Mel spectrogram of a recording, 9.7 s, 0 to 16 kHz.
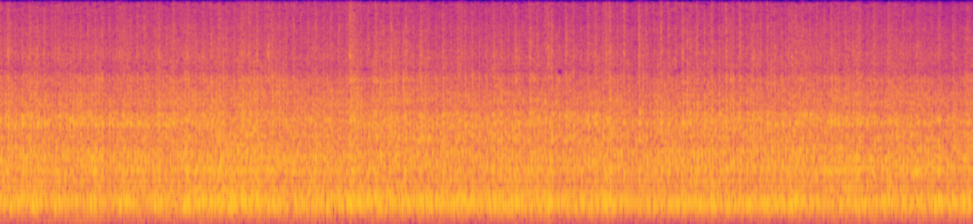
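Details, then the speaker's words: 55 hp Evinrude outboard running in water in a test tank after throttle cable adjustment: steady even two-stroke idle with no misses or surges, idling correctly. "perfect. So every time the engine's in the water and you hear the idle and it's idling, that's okay."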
